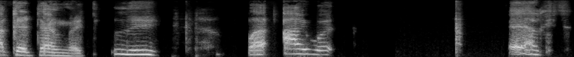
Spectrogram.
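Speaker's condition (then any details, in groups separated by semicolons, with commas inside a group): Cerebral palsy; one hand more affected; slight speech impediment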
